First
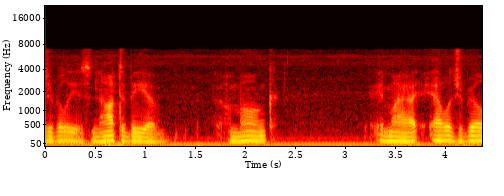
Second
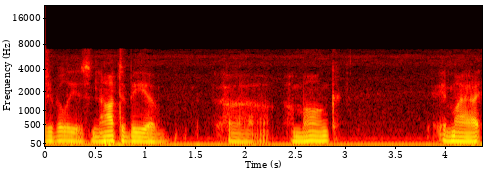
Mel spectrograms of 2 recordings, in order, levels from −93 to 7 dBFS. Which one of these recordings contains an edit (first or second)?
first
